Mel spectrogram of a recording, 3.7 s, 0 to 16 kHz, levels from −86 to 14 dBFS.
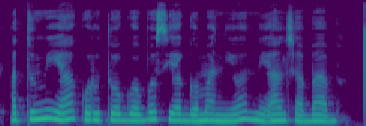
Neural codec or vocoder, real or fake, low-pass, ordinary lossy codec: none; real; 14.4 kHz; none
